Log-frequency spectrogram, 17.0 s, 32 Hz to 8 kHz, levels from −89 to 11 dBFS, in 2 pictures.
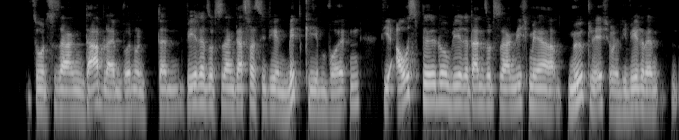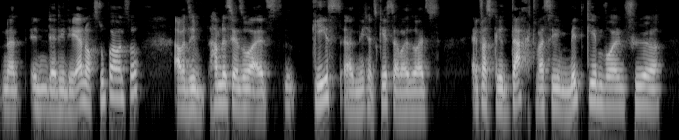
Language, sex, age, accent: German, male, 30-49, German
